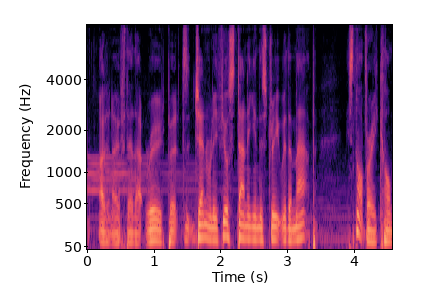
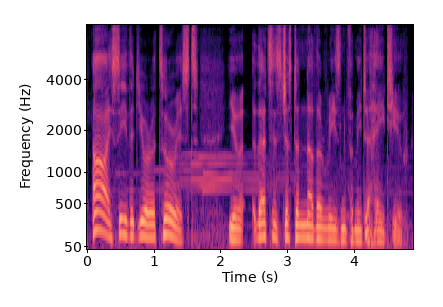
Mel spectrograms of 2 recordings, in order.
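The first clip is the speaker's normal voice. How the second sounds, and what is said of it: Put-on French accent. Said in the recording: “I don't know what happened to the accent there at the end.”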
